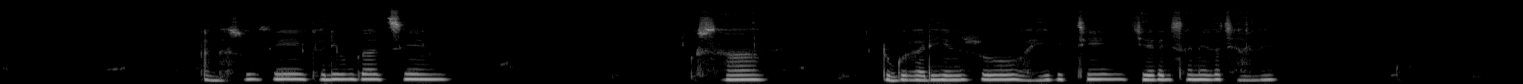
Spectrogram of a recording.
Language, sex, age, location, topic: Kinyarwanda, female, 18-24, Kigali, agriculture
